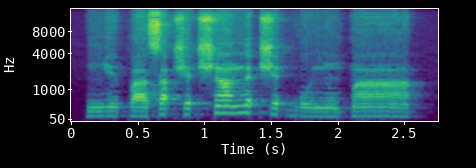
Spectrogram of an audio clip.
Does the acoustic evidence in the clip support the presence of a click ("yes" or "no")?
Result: no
